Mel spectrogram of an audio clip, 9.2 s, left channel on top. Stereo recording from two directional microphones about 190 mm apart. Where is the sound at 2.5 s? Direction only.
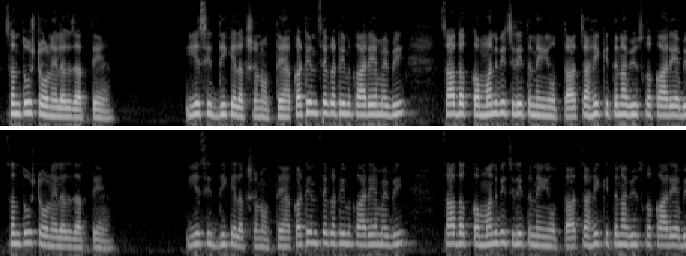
50° left (ahead or behind).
